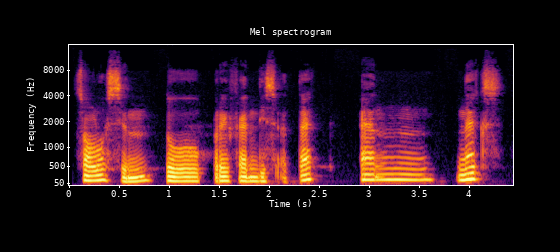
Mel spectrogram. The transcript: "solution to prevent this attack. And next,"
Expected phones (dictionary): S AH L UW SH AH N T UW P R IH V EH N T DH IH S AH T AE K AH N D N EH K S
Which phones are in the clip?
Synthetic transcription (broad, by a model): S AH L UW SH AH N T UW P R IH F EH N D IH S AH T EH K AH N N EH K S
